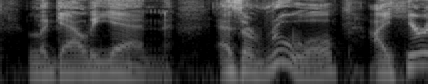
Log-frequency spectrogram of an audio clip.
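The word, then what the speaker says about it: Le Gallienne: told the literary digest the stress was on the last syllable legalien as a rule i hear it pronounced as if it were spelled galleon which of course is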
